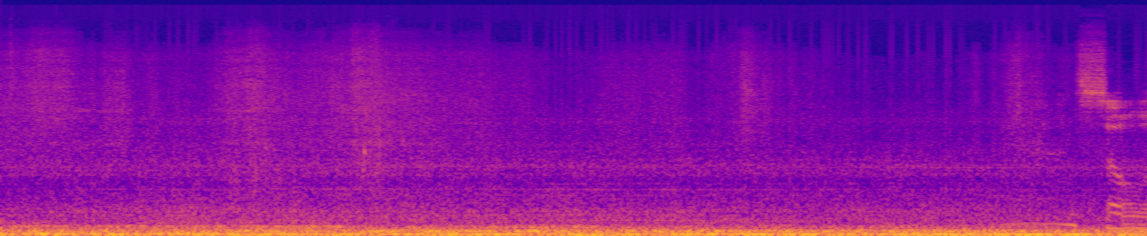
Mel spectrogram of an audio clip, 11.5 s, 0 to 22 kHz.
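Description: A keyless-entry car creeps along at about 10 km/h, giving a steady low rumble of engine and road noise that stays even and close throughout, with faint wind buffeting and no distinct events.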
